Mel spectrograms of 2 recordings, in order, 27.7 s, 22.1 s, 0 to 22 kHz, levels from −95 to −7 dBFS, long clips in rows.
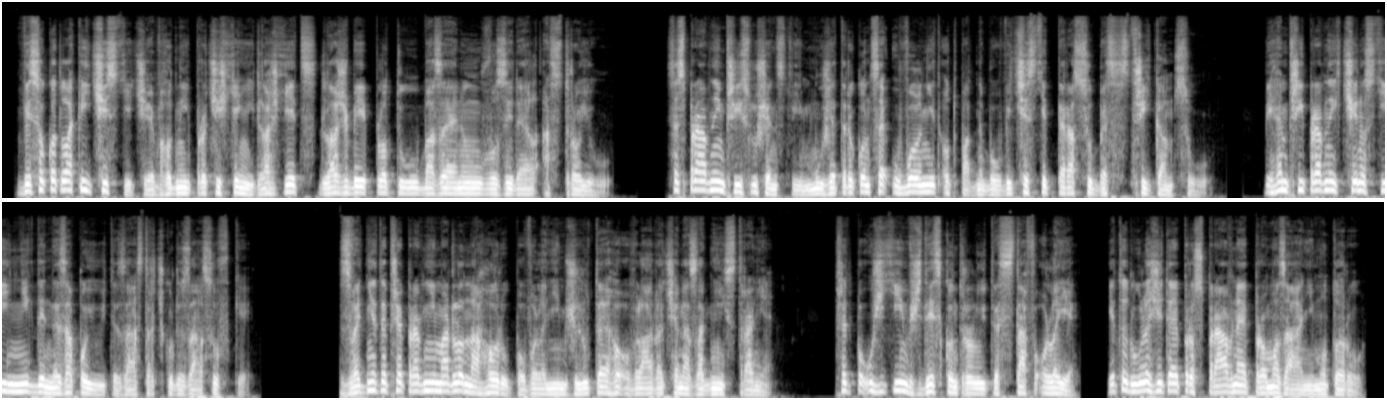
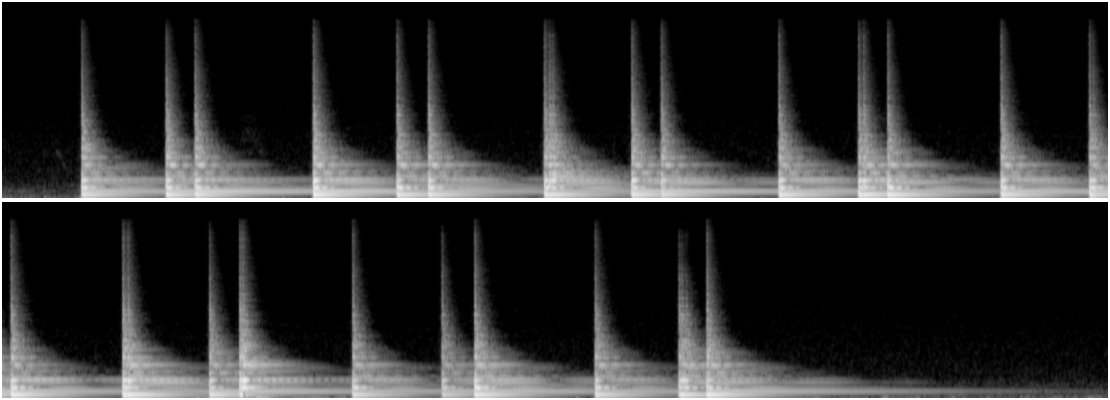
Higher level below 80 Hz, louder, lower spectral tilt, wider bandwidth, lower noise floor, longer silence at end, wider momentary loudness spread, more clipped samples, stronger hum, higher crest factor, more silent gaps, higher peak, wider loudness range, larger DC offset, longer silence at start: second, -36 dBFS vs -30 dBFS; first, -12 LUFS vs -24 LUFS; second, -6.5 dB/octave vs -9 dB/octave; first, 16 kHz vs 11 kHz; first, -84 dBFS vs -64 dBFS; second, 0.2 s vs 2.3 s; second, 9 LU vs 18 LU; neither; neither; second, 10 dB vs 20 dB; neither; first, 0 dBFS vs -4 dBFS; about the same, 3 LU vs 4 LU; neither; second, 0.15 s vs 0.8 s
